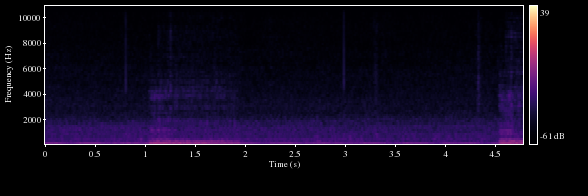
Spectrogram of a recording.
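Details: A Beagle snoring: a low, rough rasping snore swells for about a second, then quiet breathing under a steady low hum, with a second snore beginning at the very end.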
